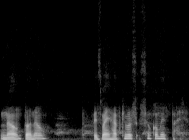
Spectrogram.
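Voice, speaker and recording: A man's voice: mid-range voice, normal speed, lo-fi sound, slight background noise. A Brazilian man from Paraná streaming a game live, chatting casually with viewers and chuckling often.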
